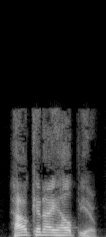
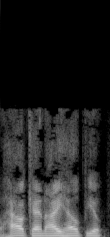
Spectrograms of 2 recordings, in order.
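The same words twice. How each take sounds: First: It is said in a relaxed, human voice. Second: It is said in a stiff, robotic voice.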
